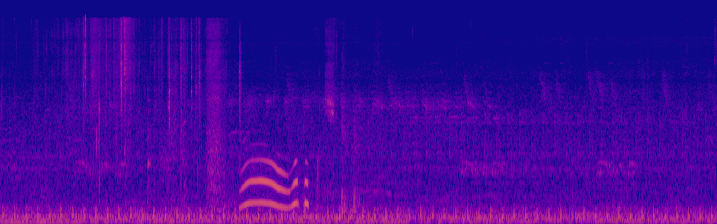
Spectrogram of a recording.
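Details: Siberian Husky giving one drawn-out whine-howl, about a second long, that rises and then falls with a wavering tail. It plays over steady rhythmic low thumping, with a person talking to the dogs before and after.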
